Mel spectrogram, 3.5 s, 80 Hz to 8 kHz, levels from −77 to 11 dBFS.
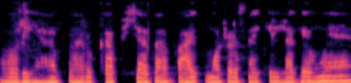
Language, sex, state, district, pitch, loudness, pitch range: Hindi, male, Bihar, Begusarai, 150 Hz, -14 LUFS, 145-155 Hz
